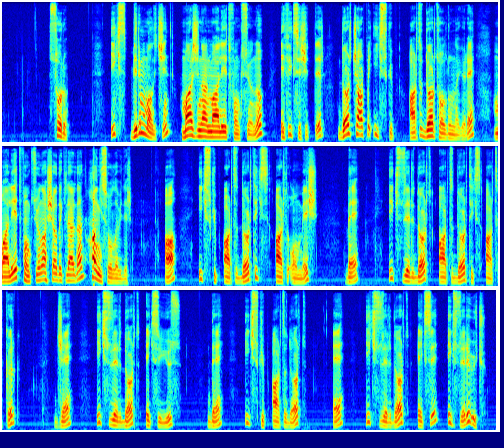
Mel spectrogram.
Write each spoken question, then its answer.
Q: X birim mal için marjinal maliyet fonksiyonu fx eşittir 4 çarpı x küp artı 4 olduğuna göre maliyet fonksiyonu aşağıdakilerden hangisi olabilir?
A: Yanıt B'dir.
